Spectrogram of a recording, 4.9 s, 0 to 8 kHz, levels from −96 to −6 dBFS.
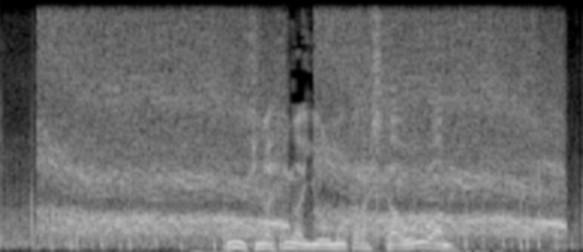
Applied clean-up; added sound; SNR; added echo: none; Sawing; 1 dB; none.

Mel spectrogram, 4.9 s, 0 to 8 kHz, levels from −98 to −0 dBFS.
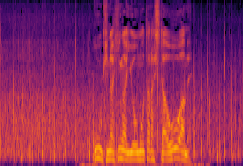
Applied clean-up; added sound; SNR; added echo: none; none; none; none.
